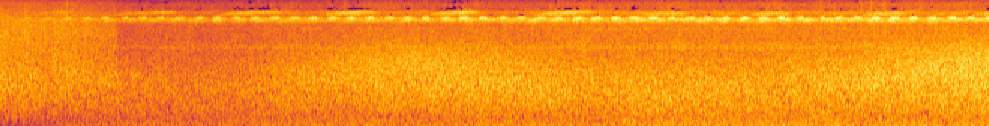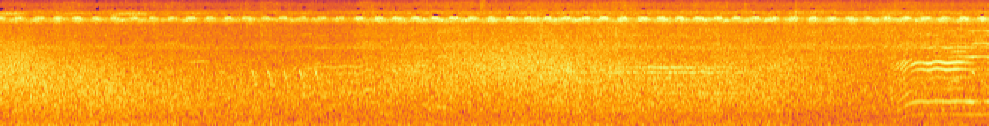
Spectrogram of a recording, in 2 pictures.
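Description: Insects chirping in a high, evenly pulsing trill that carries on steadily, over a soft rushing background noise that swells and eases off around the middle.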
